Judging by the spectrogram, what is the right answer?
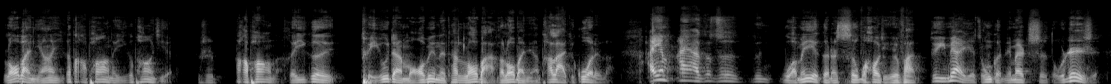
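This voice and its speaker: A man's voice: on the low side, fast, hardly any pauses, breathy edge. A young man with a Northeastern Chinese accent telling a story in casual spoken style, acting out the people in it. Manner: animated, acts out voices of people in the story.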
